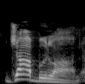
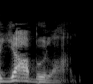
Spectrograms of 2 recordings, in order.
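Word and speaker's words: Jahbulon: 3 times 3, it's Jabulon, or Yabulon, if you want to have a different pronunciation of the J.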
